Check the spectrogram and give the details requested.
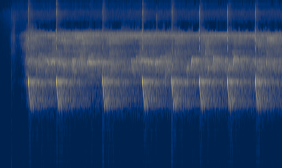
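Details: A Large-tailed Nightjar, a northern bird found in parts of Queensland's Sunshine Coast, gives a series of hard, hollow 'chonk' notes, about nine in five seconds, each with a short ringing echo.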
